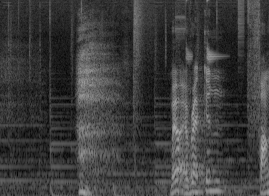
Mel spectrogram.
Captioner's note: sigh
